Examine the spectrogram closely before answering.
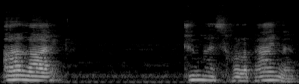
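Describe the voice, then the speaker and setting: A woman's voice: mid-range voice, slow pace, slight background noise. A woman co-hosting a casual chat, teasing and drawing out her words for emphasis. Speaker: co-host.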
